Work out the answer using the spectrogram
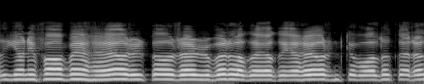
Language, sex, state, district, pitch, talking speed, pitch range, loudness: Hindi, female, Punjab, Pathankot, 225 Hz, 210 wpm, 215-230 Hz, -13 LUFS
